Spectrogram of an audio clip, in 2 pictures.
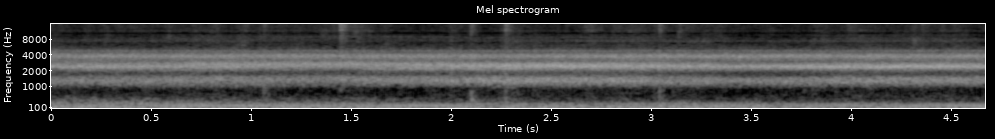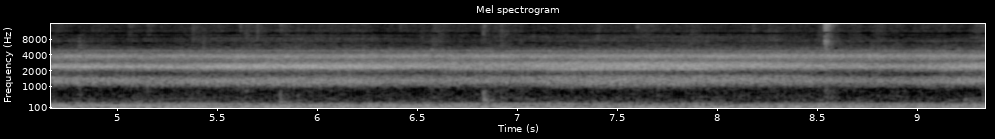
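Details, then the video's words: Frog multitude in rain producing a seamless wall of high-pitched trills in distinct stacked tones, joined by a faint low steady hum and the patter and ticks of rain. "Frogs in Rain 2 Hours of Frogs, Thousands of Frogs Singing"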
